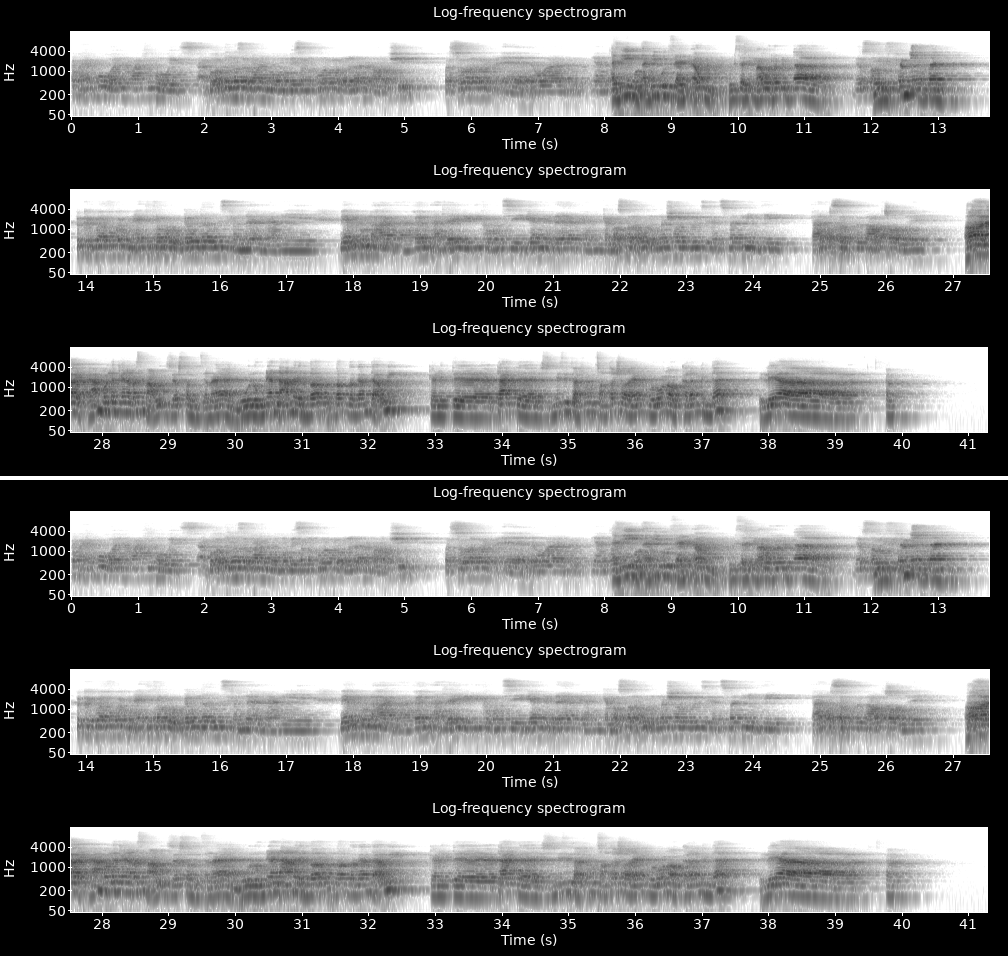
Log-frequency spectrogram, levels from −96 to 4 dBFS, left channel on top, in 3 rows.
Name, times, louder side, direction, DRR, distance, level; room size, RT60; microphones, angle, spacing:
voice 1, 0.0-5.0 5.6-8.8 10.2-10.3 11.7-13.0 13.8-24.4 24.9-26.6 27.2-27.3, left 1 dB, 25° left, -8 dB, 0.7 m, -38 dB
voice 2, 8.1-11.4 12.0-13.1 27.2-32.4 32.9-37.4 37.9-39.3 39.8-39.9, left 3 dB, 80° left, 0 dB, 0.3 m, -29 dB
2.5 x 2.3 x 2.3 m, 1.2 s
head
